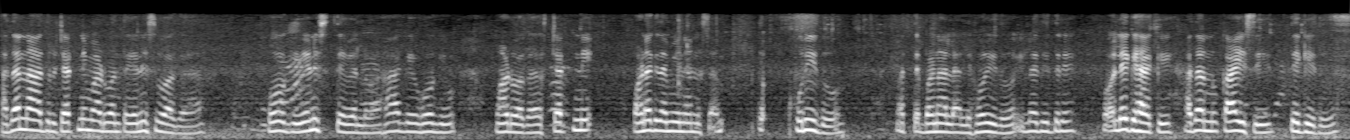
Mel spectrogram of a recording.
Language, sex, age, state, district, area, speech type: Kannada, female, 60+, Karnataka, Udupi, rural, spontaneous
